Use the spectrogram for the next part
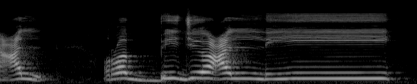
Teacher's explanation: یہ جو ساکن لام ہے یہ مشدد کے اندر ہی مرج ہو جائے گی. یوں سمجھے سائلنٹ ہے، خاموش ہے، نہیں علیحدہ سے پڑھی جا رہی.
